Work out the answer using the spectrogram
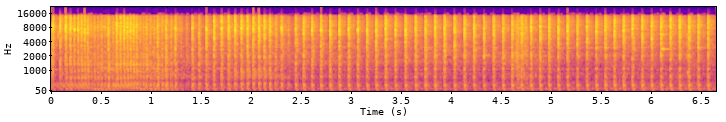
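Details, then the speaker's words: Chinese 125cc Baja Dirt Runner dirt bike just after the restored exhaust pipe was refitted, given some throttle; sharp rapid ticking puffs at each firing, speeding with throttle, raspy; exhaust leak because the pipe is not seated properly in the port; fix is to realign it. "That sounds like we have a leak. We do. That's not in there properly."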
